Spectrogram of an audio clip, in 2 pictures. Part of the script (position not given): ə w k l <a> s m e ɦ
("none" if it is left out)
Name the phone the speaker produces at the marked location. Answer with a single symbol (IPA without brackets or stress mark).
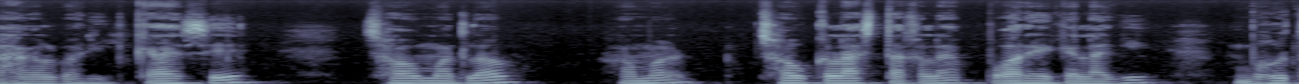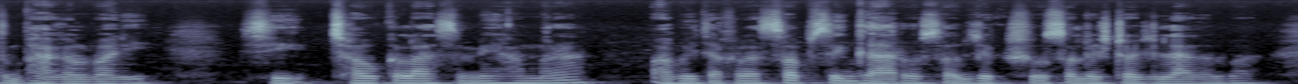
a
